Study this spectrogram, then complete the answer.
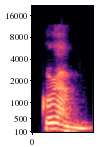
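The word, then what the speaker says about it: crumb: Cram, a migalha é a mesma coisa, a combinação.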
